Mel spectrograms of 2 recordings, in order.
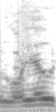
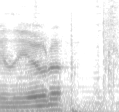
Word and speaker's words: Liotta: things you've seen uh r.i.p ray layout or loyota or liotta how to say his name yep sure that'll work ray leota yeah there you go you know that was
